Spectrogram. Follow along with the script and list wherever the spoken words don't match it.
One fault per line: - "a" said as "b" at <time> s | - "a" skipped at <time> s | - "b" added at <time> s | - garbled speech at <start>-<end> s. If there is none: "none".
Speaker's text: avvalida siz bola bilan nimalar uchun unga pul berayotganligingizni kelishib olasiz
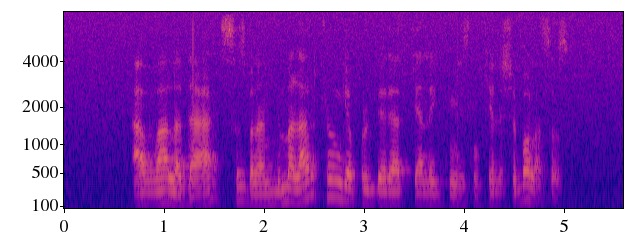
- "bola" skipped at 1.8 s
